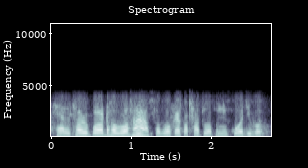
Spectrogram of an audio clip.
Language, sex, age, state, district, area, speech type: Assamese, female, 18-30, Assam, Lakhimpur, rural, conversation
